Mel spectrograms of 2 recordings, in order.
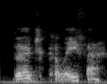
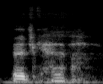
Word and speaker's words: Burj Khalifa: it called again something something over in arabia burj khalifa i think that's how you pronounce it burj khalifa anyway the world's tallest building is one half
